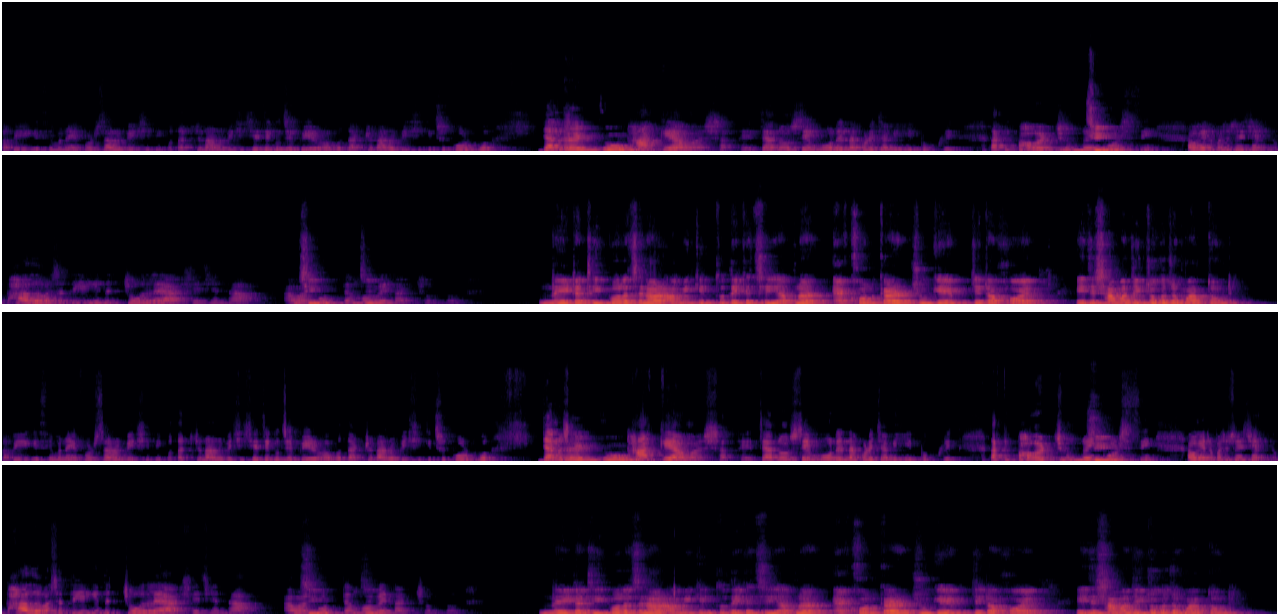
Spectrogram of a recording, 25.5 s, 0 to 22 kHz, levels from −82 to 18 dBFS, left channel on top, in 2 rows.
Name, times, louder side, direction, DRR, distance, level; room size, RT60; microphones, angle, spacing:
voice 1, 0.0-1.5 1.8-5.7 6.3-15.3 15.6-17.3, right 3 dB, 70° right, 7 dB, 0.9 m, -40 dB
voice 2, 5.6-6.3 10.7-11.1 15.7-16.0 16.2-16.5 18.1-23.1 23.5-25.1, left 1 dB, 55° left, 2 dB, 1.7 m, -29 dB
8.6 x 7.6 x 2.2 m, 0.66 s
head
